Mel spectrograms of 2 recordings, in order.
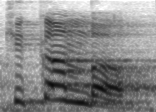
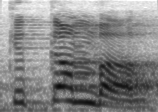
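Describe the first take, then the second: Both takes have the same delivery.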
